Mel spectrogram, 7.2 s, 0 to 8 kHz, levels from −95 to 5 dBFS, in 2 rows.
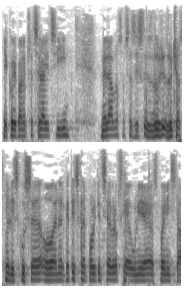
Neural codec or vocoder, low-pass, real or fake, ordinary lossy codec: none; 7.2 kHz; real; none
